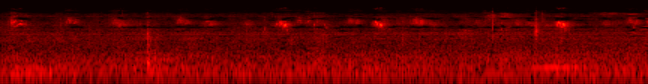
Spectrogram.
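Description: Faint short high chirps from a bird, repeating irregularly about once a second or so, over a low background hiss, with a couple of soft clicks.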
